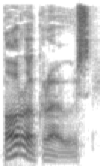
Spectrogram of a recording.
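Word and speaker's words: borogoves: rhyme with groves again the first o in borrow grows is pronounced like the o in borrow i have heard people try to give it the sound of the o in worry such is human perversity this also seems a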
